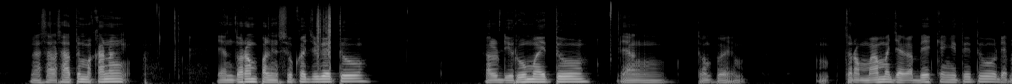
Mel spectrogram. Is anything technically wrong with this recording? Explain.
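Yes. From 3.15 to 3.31 s there is a burst of cable scratch noise. A worn cable or connector being moved is the likely cause. Its contact resistance jumps about rapidly, adding dense, irregular crackle. It sits only slightly below the speech and is heard as a brief scratchy rustle.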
